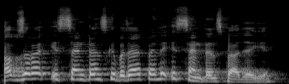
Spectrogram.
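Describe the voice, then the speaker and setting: A man teaching an English lesson, explaining step by step and slowly repeating key words. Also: very high-pitched, sing-song, a little mellow.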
